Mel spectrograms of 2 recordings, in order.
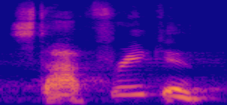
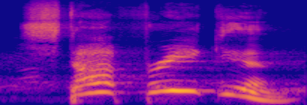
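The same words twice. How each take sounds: First: Softer, dropped echo; soft slogan. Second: High, slow and stretched; high slogan. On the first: Preacher echoing the jingle line to himself, softer. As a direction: let it fall quietly. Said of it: "slogan repeated softly". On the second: Preacher repeating the jingle line to the crowd, high and drawn. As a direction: sing the slogan out. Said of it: "slogan repeated for effect". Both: Shown as a demonstration.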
